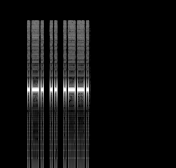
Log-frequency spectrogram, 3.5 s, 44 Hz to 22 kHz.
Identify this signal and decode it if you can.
Morse code, heard as a keyed tone, about 27 wpm, 800 Hz. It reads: RIP
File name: Alphabetical / Alphabetical mp3s / Rs @25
